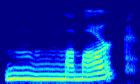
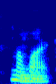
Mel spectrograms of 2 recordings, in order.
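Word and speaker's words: Mmarc: I call him Mamark. M-M-A-R-C. Mamark.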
